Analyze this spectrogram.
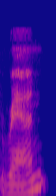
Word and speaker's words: RAAN: Is it just, how do you pronounce it? Is it RAN?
